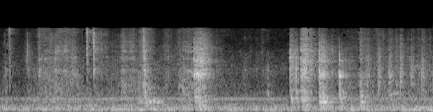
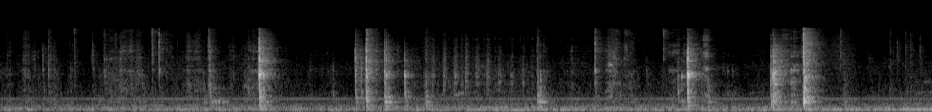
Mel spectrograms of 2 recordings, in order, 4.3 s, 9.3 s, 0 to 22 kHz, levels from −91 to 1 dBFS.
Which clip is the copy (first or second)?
first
